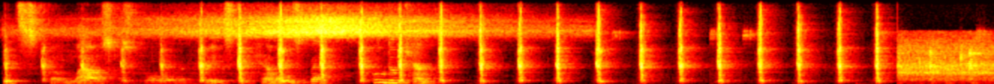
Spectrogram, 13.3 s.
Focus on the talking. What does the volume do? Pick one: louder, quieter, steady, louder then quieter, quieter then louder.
quieter then louder.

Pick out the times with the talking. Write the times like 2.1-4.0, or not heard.
0.0-5.8.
